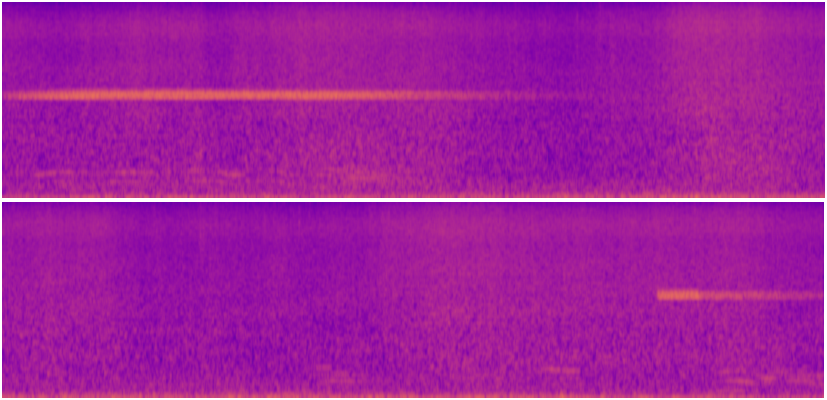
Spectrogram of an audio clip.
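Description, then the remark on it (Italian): A steady, continuous wash of sea waves on the shore fills the scene, with faint voices underneath and a thin high whine that fades in and out. “Lo senti il mare?”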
